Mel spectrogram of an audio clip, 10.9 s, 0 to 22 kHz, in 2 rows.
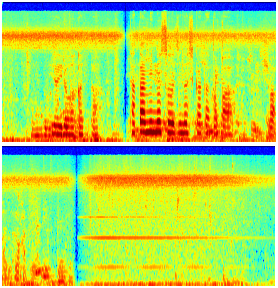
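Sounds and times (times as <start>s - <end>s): faint ringing tone: 7.0s - 10.9s.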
